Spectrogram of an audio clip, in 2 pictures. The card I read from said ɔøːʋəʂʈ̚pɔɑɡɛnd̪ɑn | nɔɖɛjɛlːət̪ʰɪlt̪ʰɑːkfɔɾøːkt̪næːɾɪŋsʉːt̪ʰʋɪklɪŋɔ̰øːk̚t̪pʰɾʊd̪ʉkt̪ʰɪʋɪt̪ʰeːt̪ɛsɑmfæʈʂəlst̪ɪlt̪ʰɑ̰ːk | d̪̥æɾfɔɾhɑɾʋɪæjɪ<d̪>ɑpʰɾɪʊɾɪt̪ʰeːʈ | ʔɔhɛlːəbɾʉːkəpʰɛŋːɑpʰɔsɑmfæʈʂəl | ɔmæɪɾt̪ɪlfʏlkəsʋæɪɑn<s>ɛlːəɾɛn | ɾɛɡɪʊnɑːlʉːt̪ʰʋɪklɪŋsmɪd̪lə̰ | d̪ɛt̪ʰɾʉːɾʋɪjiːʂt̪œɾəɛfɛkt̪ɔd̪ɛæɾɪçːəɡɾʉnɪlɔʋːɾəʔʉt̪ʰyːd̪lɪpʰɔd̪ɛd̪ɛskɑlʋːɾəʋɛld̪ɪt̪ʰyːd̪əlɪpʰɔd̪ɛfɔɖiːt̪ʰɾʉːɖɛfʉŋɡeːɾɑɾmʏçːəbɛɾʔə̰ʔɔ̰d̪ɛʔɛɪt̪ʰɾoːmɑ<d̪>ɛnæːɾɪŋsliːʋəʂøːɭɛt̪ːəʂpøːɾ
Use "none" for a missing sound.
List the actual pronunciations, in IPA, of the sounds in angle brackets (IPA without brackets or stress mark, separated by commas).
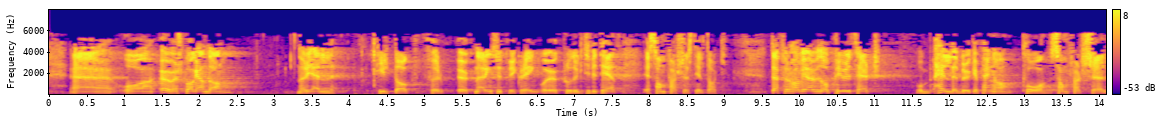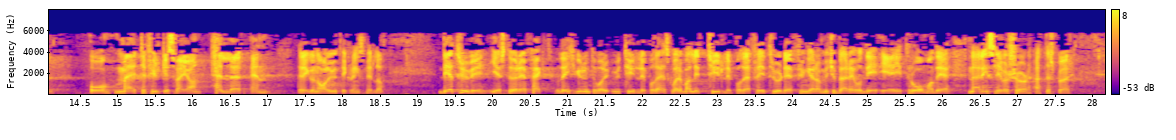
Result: d̪, h, d̪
